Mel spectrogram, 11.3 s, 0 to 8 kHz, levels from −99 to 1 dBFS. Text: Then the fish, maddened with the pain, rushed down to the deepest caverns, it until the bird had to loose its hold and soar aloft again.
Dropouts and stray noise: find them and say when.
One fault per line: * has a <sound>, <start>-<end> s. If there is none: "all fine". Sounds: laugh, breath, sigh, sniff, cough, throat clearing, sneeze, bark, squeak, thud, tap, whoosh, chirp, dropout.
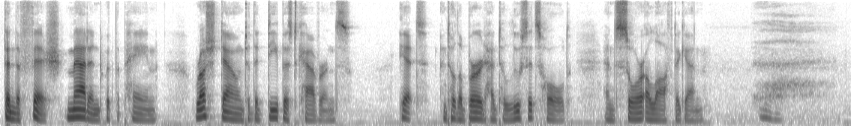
* has a sigh, 10.0-11.2 s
